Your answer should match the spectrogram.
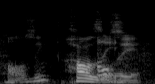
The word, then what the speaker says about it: Halsey: Halsey.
